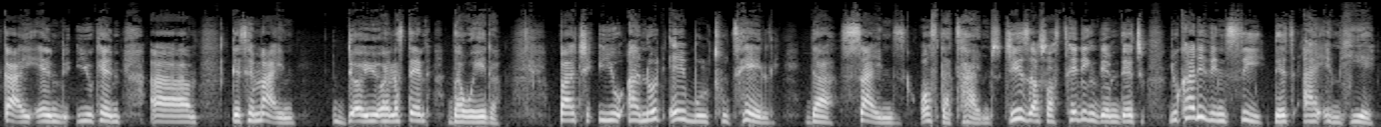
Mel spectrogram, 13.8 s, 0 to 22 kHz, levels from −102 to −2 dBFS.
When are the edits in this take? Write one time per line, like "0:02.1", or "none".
0:10.0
